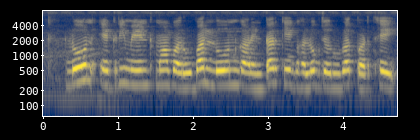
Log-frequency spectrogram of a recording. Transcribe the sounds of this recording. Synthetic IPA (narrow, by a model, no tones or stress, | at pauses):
loːneːɡɾimẽːɳʈmãbəɾoːbəɾloːnɡaːɾəɳʈəɾkeɡʱəlõkd͡ʒəɾuːɾət̪̚pəɽt̪ʰeː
